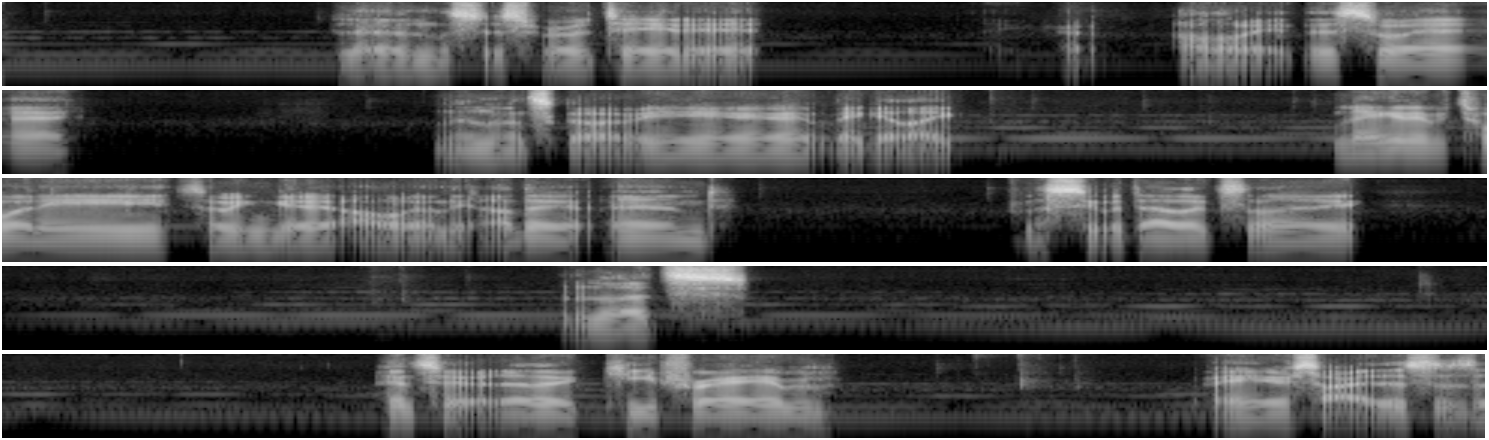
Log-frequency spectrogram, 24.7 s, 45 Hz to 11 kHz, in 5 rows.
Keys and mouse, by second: 0.1-2.0 drag, 2.3-4.0 shift+drag, 4.5 click, 6.2 click, 6.9 middle click, 8.5 shift+middle click, 9.2-10.2 middle drag, 11.1 click, 12.4 middle drag, 12.5-13.2 drag, 13.4 space, 15.9 middle click, 16.1 space, 16.4 middle click, 19.5-22.6 middle drag, 22.6 click, 23.2 super+s, 24.1 click.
